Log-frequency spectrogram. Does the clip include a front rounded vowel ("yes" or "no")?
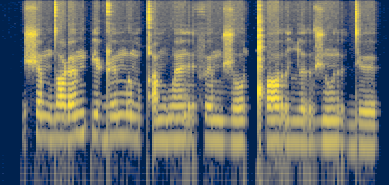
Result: yes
